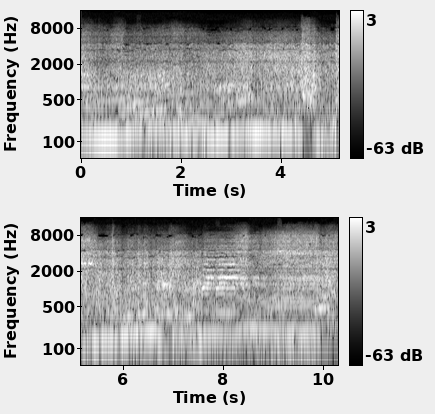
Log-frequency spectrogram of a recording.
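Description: Car engines revving hard, their pitch climbing and dropping again and again as the cars accelerate and shift gear, with a brief screech of tyres about halfway through.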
